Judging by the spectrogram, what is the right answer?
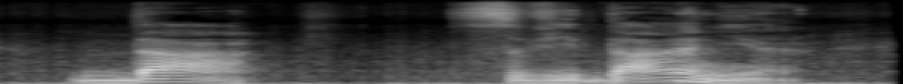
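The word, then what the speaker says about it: до свидания: é uma na outra Então apesar de estar separado por escrito da vidania devemos pronunciar tudo junto como uma coisa só da cidade da cidade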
